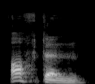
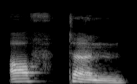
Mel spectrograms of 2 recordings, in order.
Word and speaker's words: often: Often. Often. Hmm. I often check emails late at night. Yeah, I mean he's going hard with all the T's.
